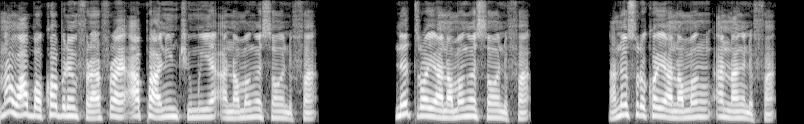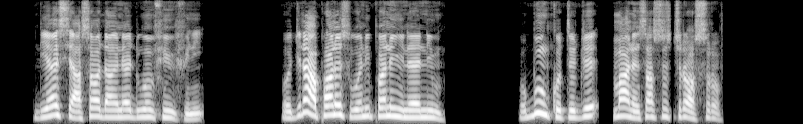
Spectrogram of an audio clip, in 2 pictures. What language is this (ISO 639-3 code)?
aka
